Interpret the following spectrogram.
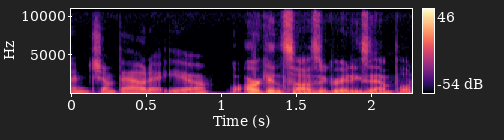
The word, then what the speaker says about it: Arkansas: jump out at you Arkansas is a great example Arkansas Arkansas arkans not Arkansas that's our sound can really throw people I thought I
